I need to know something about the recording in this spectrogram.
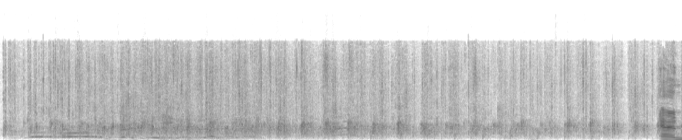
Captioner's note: audience cheering; audience applauding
